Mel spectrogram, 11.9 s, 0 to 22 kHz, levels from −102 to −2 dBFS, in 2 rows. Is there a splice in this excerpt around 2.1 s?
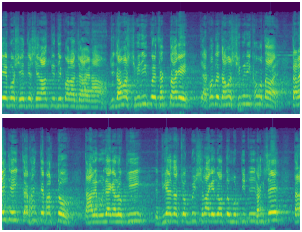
yes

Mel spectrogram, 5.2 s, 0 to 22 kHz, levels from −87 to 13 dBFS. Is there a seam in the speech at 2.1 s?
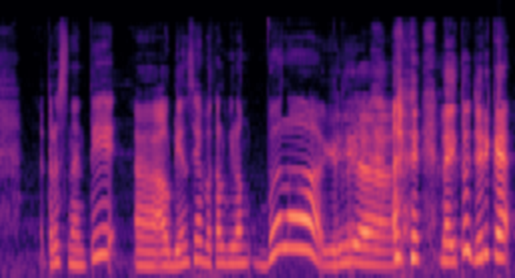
no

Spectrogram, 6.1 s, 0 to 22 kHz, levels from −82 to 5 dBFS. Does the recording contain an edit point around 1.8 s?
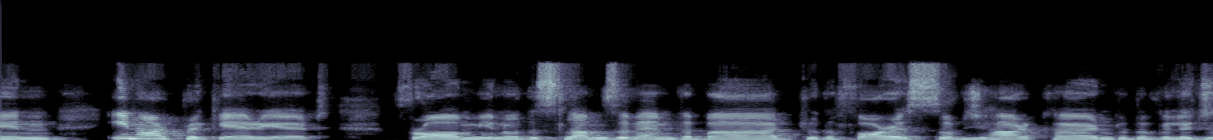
no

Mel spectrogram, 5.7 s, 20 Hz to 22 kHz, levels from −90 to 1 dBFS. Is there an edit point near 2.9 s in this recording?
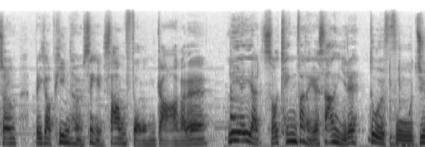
yes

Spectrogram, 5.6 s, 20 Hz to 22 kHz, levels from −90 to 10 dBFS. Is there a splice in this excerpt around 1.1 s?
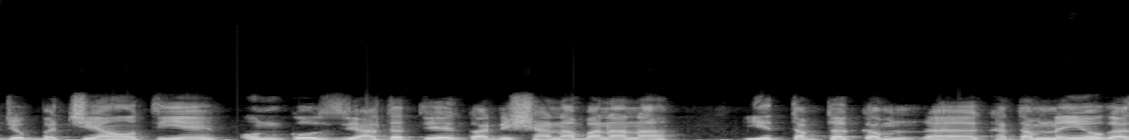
yes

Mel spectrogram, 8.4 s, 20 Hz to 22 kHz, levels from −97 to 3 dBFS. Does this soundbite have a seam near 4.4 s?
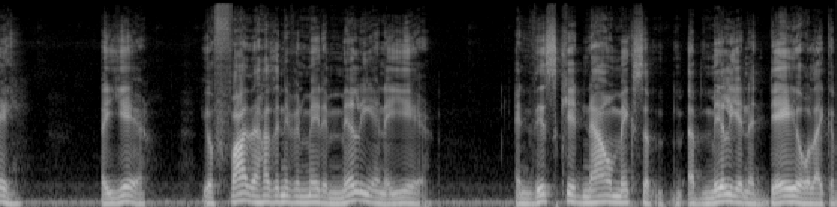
no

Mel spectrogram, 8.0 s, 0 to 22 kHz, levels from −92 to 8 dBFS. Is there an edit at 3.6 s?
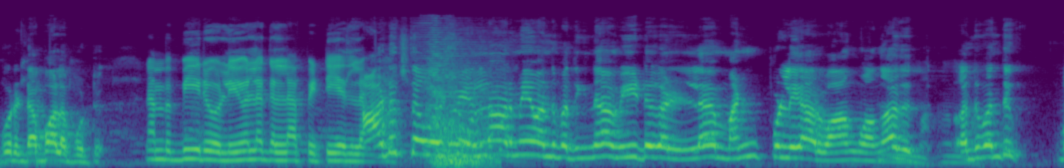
yes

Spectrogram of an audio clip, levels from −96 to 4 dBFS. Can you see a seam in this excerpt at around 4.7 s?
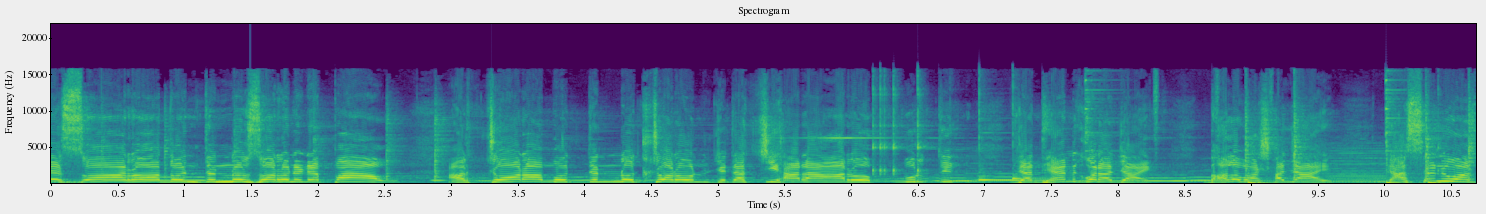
no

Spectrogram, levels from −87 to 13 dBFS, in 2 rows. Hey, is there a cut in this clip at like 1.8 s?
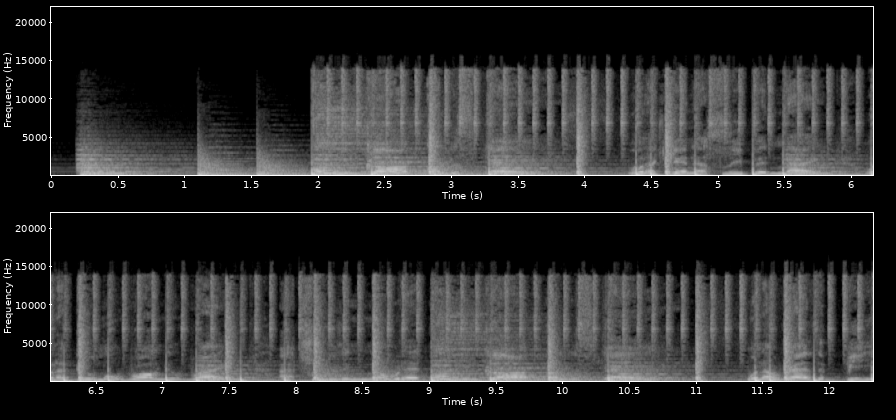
yes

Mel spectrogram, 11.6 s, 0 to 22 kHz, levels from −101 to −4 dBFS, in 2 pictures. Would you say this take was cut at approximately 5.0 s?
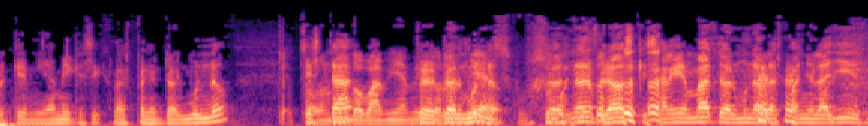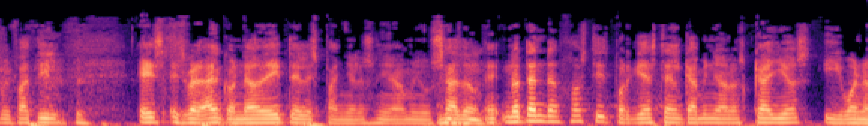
yes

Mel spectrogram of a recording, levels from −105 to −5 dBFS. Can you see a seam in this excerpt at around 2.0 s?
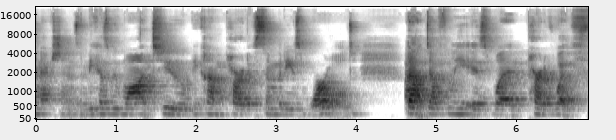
no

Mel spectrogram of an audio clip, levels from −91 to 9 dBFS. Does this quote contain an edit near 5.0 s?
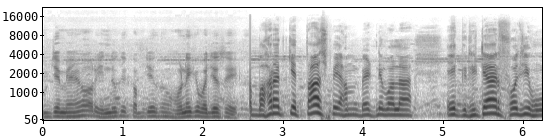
no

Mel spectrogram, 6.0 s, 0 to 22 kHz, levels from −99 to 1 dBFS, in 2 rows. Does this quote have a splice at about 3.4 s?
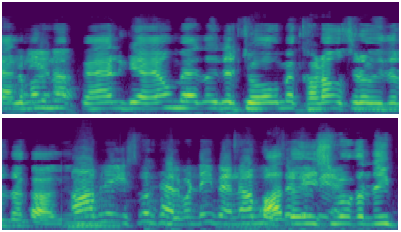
no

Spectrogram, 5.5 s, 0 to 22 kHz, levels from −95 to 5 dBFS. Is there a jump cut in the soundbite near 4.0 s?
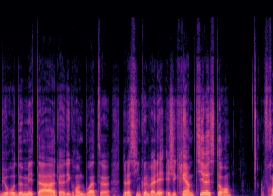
no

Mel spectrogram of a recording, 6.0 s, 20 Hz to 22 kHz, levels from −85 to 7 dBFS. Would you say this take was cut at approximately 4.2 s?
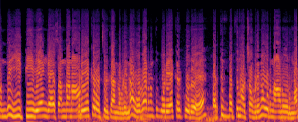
yes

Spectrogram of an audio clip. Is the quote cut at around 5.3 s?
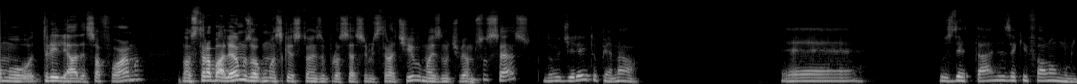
yes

